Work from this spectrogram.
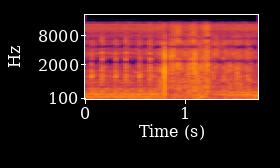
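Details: Hotpoint FSFL58G fridge freezer: quick light ticking repeats steadily over low compressor hum while the compressor runs; cause unknown.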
